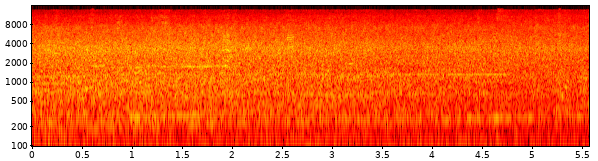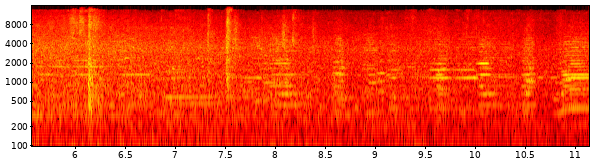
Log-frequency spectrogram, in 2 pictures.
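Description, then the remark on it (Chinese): A subway car rolls along with a loud, steady rumbling roar, broken by a couple of sharp metallic clanks and faint squealing tones as the ride continues. “我知道，这是在地铁里要饭的。”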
